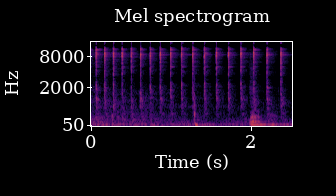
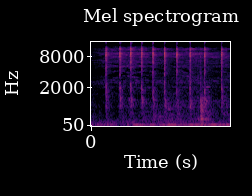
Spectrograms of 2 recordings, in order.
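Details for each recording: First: Avid BB5 mechanical disc brake on a bike, wheel spun by hand while adjusting the moving-side pad: only even freewheel ticking as the wheel coasts, no scraping or hiss from the disc; normal, no brake rub. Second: Avid BB5 mechanical disc brake on a bike, wheel spun by hand during adjustment: light rhythmic scrape-tick about seven times a second as the fixed-side pad rubs the disc; fixed by turning the pad adjuster counterclockwise notch by notch until rubbing stops.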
